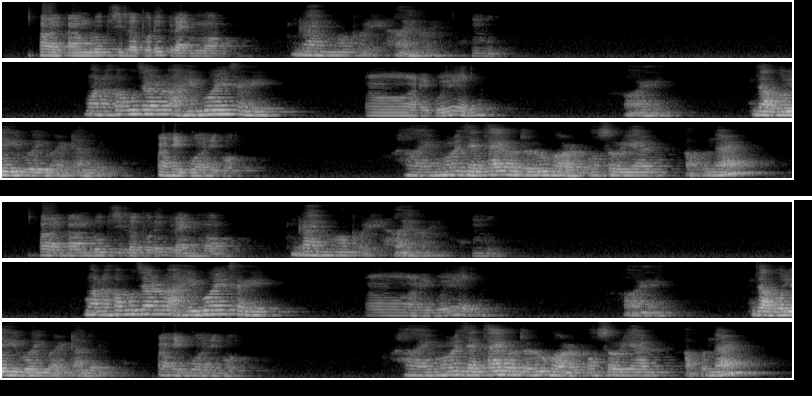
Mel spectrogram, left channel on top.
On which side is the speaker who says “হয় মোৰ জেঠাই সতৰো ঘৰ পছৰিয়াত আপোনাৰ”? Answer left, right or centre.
Right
